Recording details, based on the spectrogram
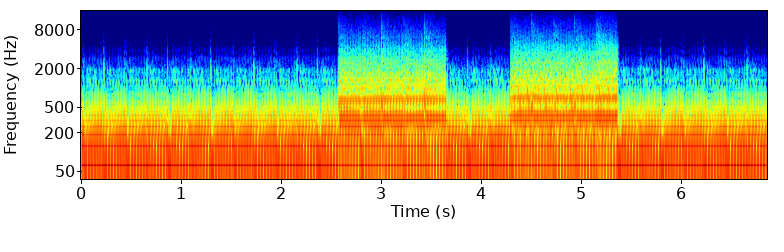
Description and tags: melodic dist synth
sounds, guitar, free, drums, filter, loops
